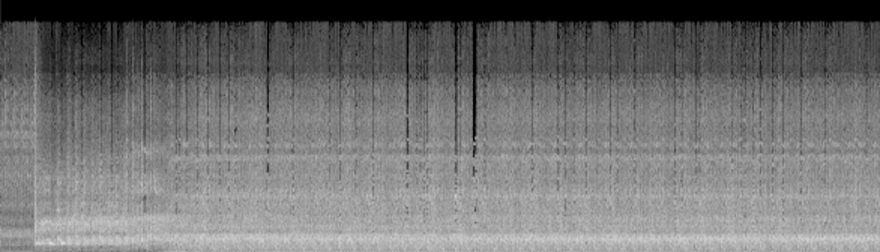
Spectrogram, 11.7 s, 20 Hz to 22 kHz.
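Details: 2006 Ford F350 diesel after oil and fuel filter change, air bled by cycling key six times: brief crank, catches at once, settles into a steady even idle with no stumble or misfire; normal start.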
